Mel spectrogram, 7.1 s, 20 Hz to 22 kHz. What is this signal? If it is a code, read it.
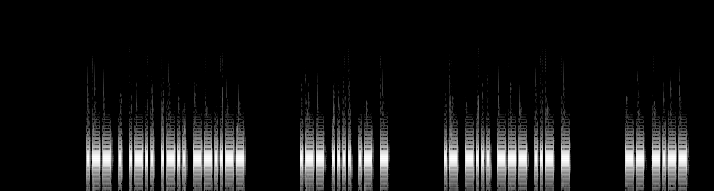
Morse code, heard as a keyed tone, about 46 wpm, 700 Hz. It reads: WELL, WHAT ABOUT MY
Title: 3x Word-Spacing - Sentences from Top 500 Words - 45wpm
